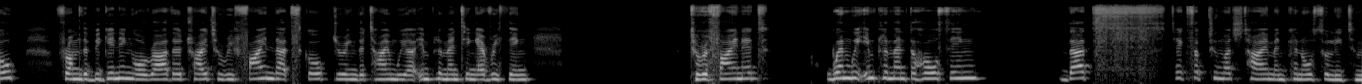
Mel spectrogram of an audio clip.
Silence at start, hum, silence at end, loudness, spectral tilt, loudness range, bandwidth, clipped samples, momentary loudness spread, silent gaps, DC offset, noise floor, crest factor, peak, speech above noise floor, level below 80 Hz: 0 s; none; 0 s; -27 LUFS; -3 dB/octave; 3 LU; 17.5 kHz; under 0.1%; 8 LU; 7.93-8.08 s, 9.90-10.41 s; under 0.1%; under -90 dBFS; 18 dB; -10 dBFS; over 62 dB; -74 dBFS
